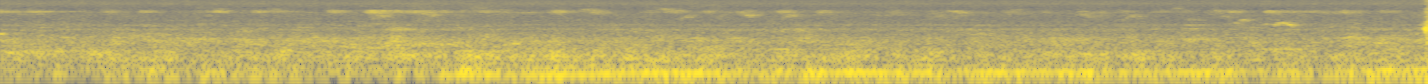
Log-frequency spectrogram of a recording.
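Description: Near silence: faint outdoor background with soft, high chirps repeating throughout, and a faint low rumble from about three to eight seconds in.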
